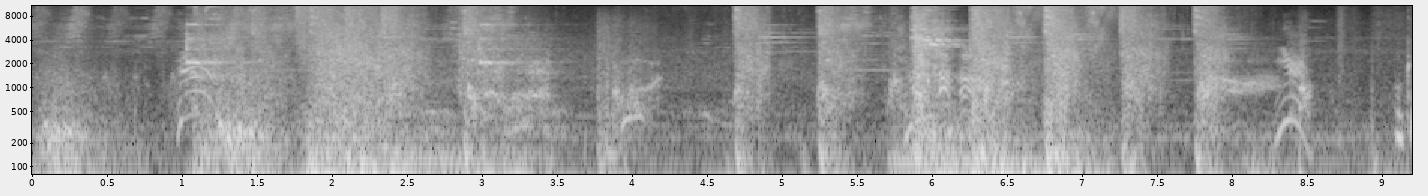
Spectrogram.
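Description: Swords clash and strike with sharp, ringing impacts.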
